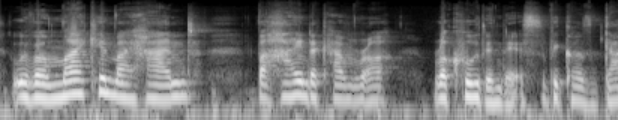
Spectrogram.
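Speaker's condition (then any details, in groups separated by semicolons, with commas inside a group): No condition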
